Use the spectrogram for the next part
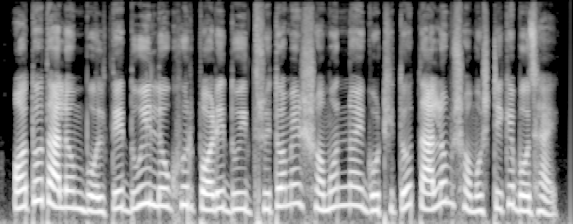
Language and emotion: Bengali, neutral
